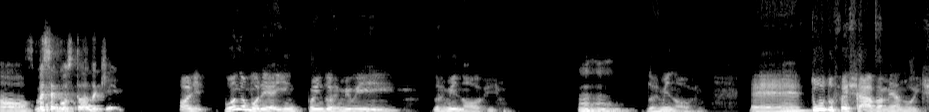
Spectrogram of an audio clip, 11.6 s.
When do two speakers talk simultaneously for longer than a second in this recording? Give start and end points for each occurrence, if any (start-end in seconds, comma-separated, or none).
none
